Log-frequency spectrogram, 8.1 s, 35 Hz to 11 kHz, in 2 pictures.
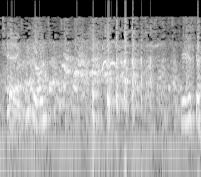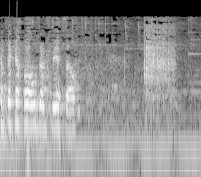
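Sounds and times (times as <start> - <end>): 
laughter: 0.1 - 4.5
speech: 0.2 - 1.6, 3.6 - 5.8
dice being rolled: 6.9 - 7.6.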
